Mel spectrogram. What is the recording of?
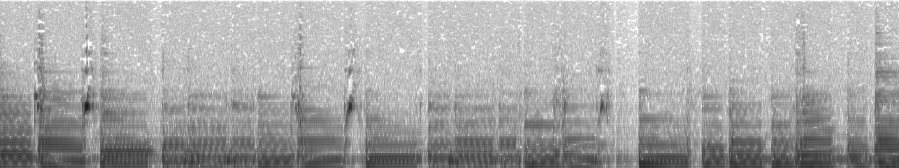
idk dumb little guitar thing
